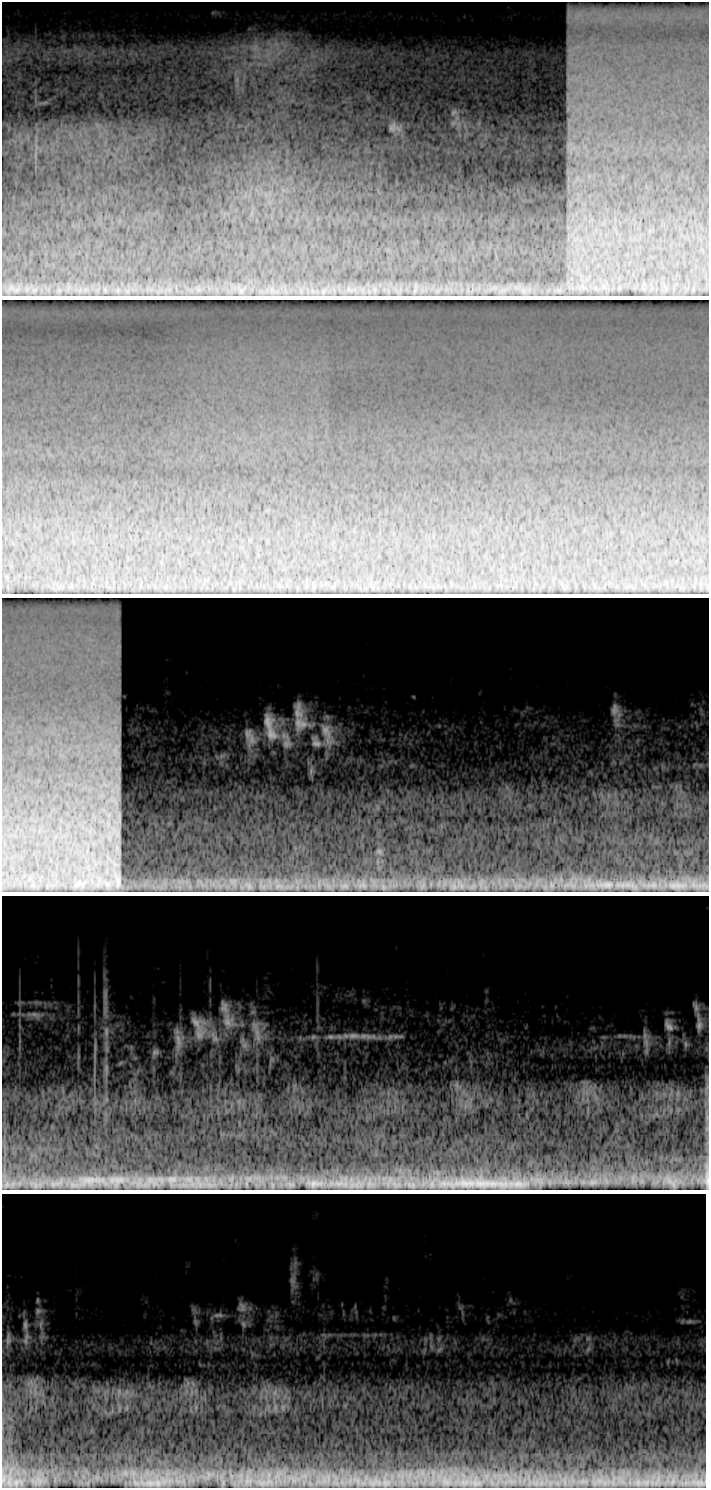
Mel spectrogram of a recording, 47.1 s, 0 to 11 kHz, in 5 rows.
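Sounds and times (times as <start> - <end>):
outdoor ambience: 2.8 - 20.4
stream water rushing: 7.5 - 20.4.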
